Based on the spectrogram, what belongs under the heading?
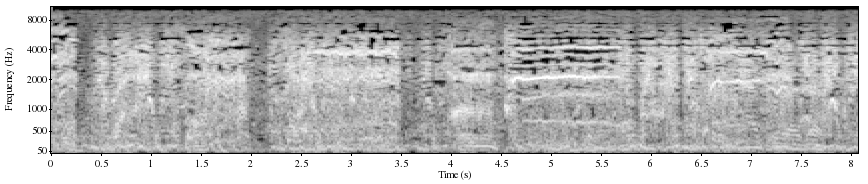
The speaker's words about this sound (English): Is there any greater animal sound effect than the one we got ourselves? We're so proud of that pig sound effect. Those are real pigs. It's not like from some sound effect record. We actually were holding the pigs when they were making those sounds.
